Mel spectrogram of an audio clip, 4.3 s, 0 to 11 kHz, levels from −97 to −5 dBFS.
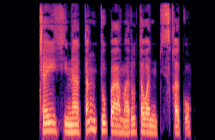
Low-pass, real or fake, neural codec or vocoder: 9.9 kHz; fake; vocoder, 48 kHz, 128 mel bands, Vocos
